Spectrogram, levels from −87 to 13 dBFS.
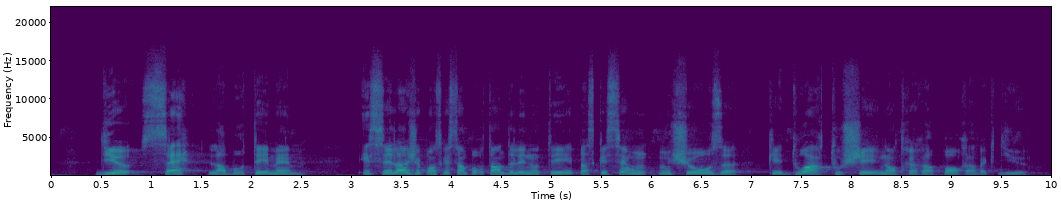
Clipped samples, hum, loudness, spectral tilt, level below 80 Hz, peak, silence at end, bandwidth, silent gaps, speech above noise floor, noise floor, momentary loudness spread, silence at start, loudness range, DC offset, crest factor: under 0.1%; none; -43 LUFS; -3.5 dB/octave; -84 dBFS; -20 dBFS; 0.25 s; 19 kHz; none; 30 dB; -73 dBFS; 11 LU; 0.45 s; 1 LU; under 0.1%; 24 dB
